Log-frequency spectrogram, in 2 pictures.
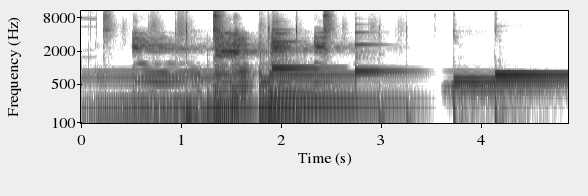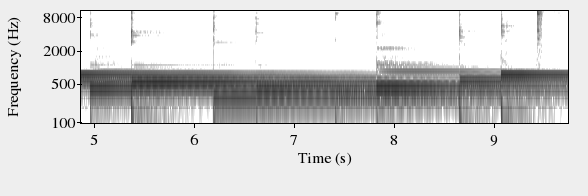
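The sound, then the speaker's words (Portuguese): A telephone rings with a clear, melodic electronic ringtone, its sustained tones stepping through a repeating tune after a brief, dense burst of chiming notes. “enquanto o meu telefone toca, eu paro um pouquinho para atender e volto já já.”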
